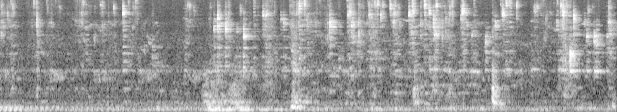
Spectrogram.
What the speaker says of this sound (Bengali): উপর থেকে এইভাবে জল ঢেলে আমি চিড়েটাকে ধুয়ে নিলাম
